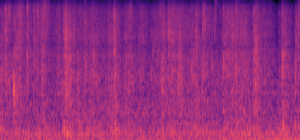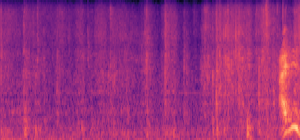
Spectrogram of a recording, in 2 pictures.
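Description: Faint crinkling of a holographic plastic mailer bag being handled and folded, with soft scattered rustles and ticks.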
